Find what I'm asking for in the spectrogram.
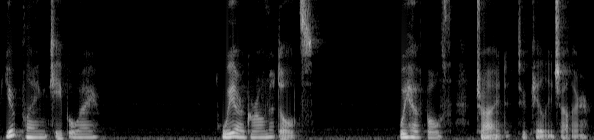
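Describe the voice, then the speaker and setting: Woman voicing a female vampire, husky and breathy, gravelly fry, sarcastic, playful, predatory, audio roleplay. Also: lowish voice, big pitch swings, slow pace, pauses often, mellow, heavily acted. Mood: exasperated. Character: teasing, unrepentant female vampire, sardonic and predatory. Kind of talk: intimate roleplay audio drama.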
